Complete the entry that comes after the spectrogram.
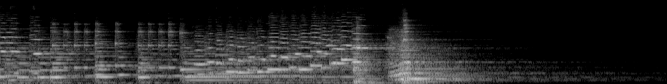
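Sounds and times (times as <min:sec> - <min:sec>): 
bourree dance music: 0:00.2 - 0:04.8.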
